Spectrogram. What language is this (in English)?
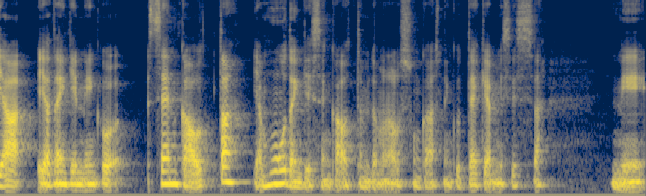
Finnish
